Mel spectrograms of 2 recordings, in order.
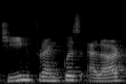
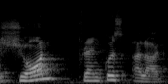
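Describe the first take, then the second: First: The first name is said as 'jeen'. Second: The first name is said as 'zhon'. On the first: "जीन" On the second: "European countries के अंदर जॉन"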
